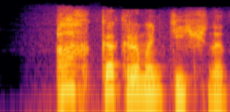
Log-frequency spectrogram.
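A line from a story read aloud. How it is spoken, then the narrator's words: Sighing. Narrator (Russian): вздохнула Примула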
